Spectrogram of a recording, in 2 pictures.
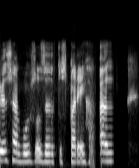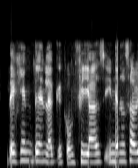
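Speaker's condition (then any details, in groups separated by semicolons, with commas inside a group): Cerebral palsy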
